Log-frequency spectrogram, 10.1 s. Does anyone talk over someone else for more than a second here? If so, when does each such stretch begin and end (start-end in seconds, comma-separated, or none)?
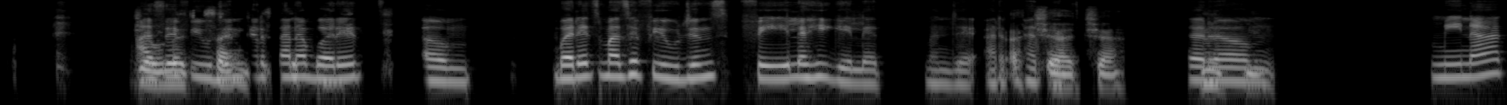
1.0-2.4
